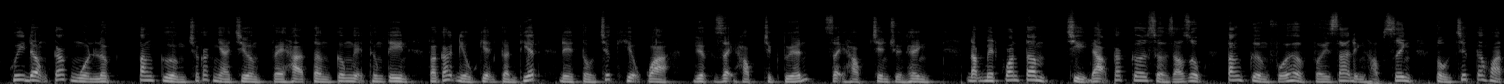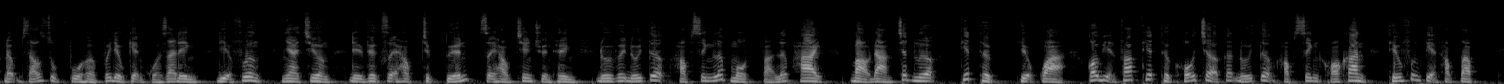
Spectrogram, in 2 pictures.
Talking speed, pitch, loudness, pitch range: 255 wpm, 140 Hz, -34 LUFS, 125-160 Hz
